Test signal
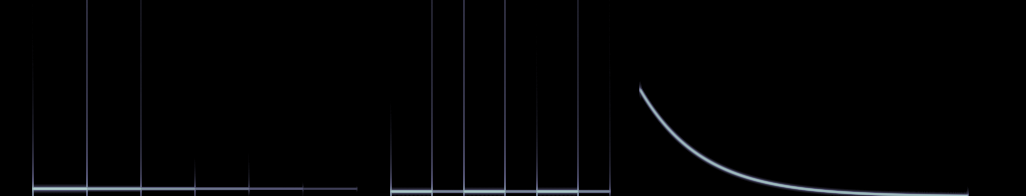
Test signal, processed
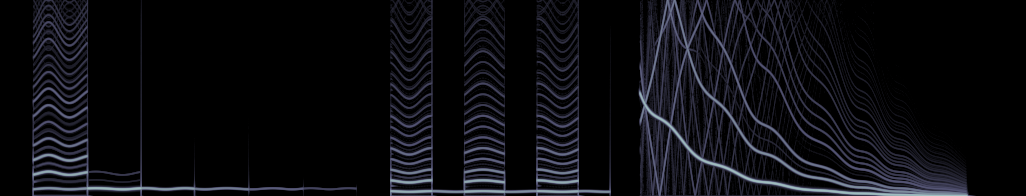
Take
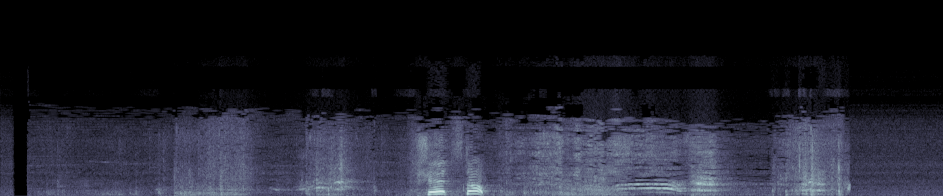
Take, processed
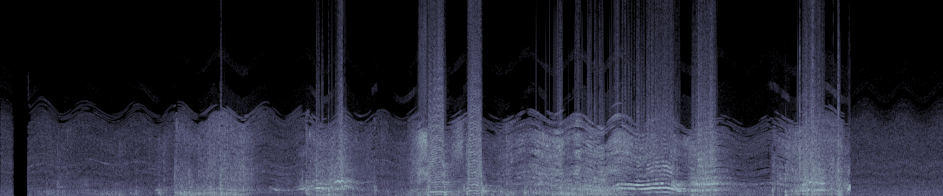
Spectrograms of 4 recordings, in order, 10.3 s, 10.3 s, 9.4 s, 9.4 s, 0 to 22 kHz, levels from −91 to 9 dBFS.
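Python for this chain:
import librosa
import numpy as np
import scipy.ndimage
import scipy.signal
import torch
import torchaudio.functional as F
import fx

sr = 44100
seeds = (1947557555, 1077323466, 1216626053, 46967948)

y = fx.cheby_harmonics(x, sr, harmonics=(3, 4, 5), levels_db=(-35, -37, -9), full_scale_db=-2.0)
y = 10.0 ** (-12.5 / 20.0) * (np.abs((y / 10.0 ** (-12.5 / 20.0) + 3.0) % 4.0 - 2.0) - 1.0)
y = fx.wow_flutter(y, sr, seeds[0], rate_hz=2.1, depth_cents=120.0)
y = F.gain(torch.from_numpy(y), -6.5).numpy()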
